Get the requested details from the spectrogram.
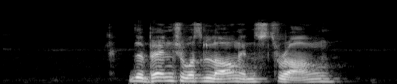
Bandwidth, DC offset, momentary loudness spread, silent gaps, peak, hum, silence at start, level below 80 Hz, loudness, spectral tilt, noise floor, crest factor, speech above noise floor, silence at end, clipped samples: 7.6 kHz; under 0.1%; 9 LU; none; 0 dBFS; none; 1.3 s; -56 dBFS; -14 LUFS; -5.5 dB/octave; -65 dBFS; 16 dB; 51 dB; 0.65 s; under 0.1%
